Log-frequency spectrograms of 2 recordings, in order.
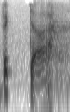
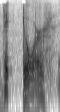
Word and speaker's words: Victor: Tango, Uniform, Victa. It's not Victor, it's Victa.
